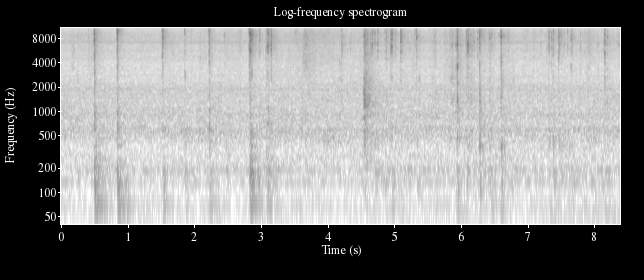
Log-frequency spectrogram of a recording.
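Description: Both latex-gloved hands type and tap with their fingertips on the red-backlit plastic keys of a dirty black Dell laptop keyboard. Sharp, bright plastic clicks come in an uneven run, some single and some in quick clusters, each dying away almost at once over a steady low hiss.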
